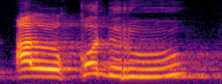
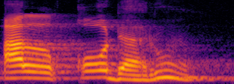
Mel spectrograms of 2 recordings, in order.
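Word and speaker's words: القدر: Makanya dijelaskan sama Syekh di sini, kalau takdir dalam bahasa Arab itu al-qadaru, dalnya pakai fathah, bukan sukun. Kalau antum sukun, maknanya beda. Apalagi kalau antum bacanya harokat qafnya kasroh, al-kidru.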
